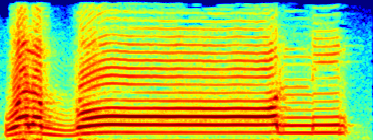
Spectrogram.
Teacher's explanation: فخمت الالف عشان الحرف اللي قبلها ايه مفخم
